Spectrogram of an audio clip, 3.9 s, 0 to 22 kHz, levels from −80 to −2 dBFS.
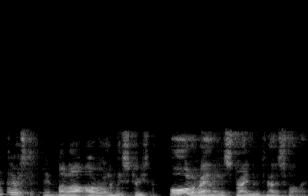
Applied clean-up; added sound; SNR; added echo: neural mask model DeepFilterNet 3.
